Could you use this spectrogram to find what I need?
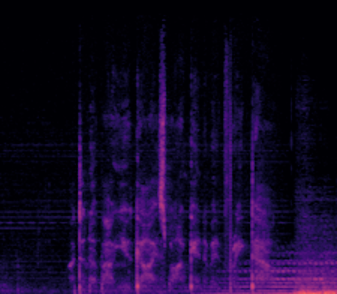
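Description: A woman speaks in a hushed, nervous voice close by.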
